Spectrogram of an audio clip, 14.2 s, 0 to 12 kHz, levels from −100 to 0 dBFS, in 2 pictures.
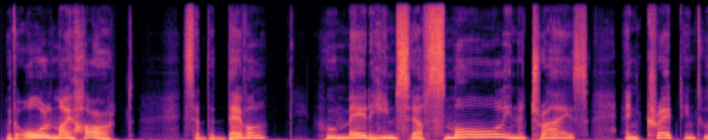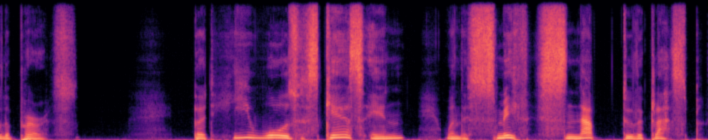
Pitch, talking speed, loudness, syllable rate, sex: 180 Hz, 130 wpm, -18 LUFS, 3.6 syllables/s, male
